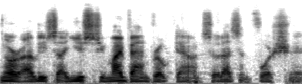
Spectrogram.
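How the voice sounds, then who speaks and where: The man talks at a fairly quick pace, recorded with a dry, close sound with no echo. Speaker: podcast host. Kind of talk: solo podcast monologue. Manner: halting.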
